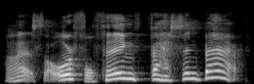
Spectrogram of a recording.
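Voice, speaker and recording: A man's voice: extremely high pitch, very animated, measured pace, pitched above the performer's own voice, exaggerated voice. A man reading aloud voices a servile old ship steward who drops his aitches and keeps saying "sir". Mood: triumphant.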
